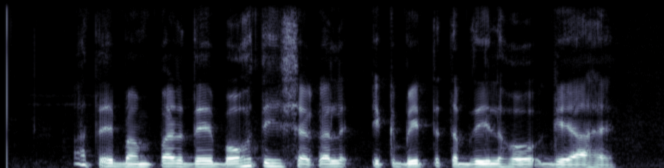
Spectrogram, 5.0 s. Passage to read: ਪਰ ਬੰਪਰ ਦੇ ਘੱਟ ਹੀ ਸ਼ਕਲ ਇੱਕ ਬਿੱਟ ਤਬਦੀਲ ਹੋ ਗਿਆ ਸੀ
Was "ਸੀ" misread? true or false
true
